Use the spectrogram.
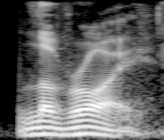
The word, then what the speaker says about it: Leroy: Leroy.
